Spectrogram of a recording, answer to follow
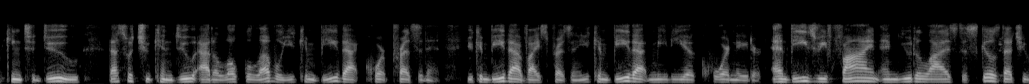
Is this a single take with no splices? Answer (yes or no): no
